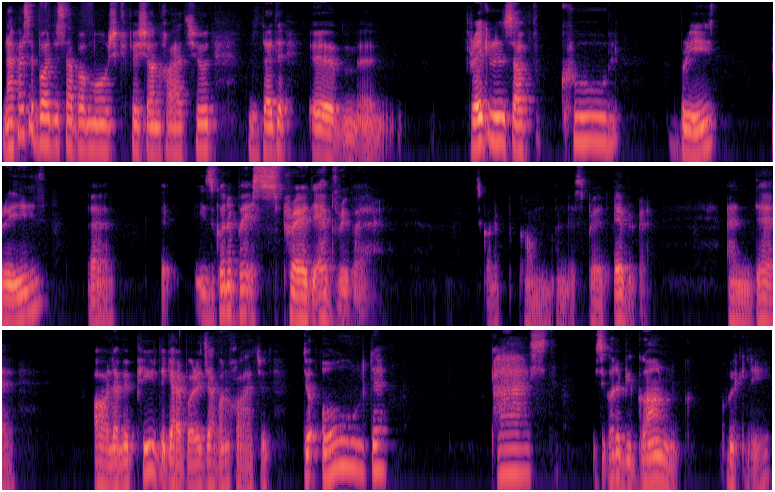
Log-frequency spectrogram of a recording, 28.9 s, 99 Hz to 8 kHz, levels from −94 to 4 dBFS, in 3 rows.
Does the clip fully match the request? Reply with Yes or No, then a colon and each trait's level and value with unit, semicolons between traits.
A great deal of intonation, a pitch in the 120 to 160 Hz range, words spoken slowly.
Yes: wide, 6.1 semitones; medium, 140 Hz; slow, 90 wpm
